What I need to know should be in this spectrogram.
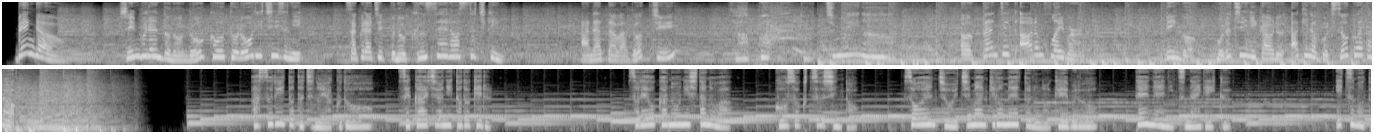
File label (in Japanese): CMメドレー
